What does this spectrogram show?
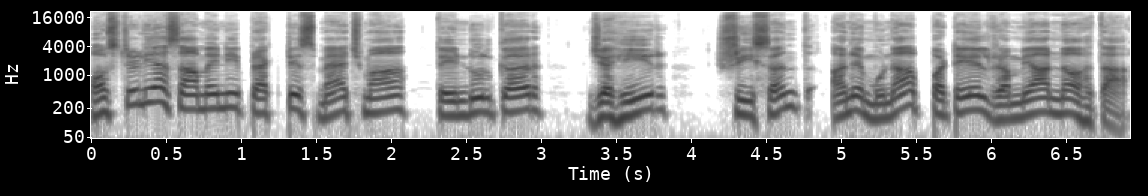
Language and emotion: Gujarati, neutral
